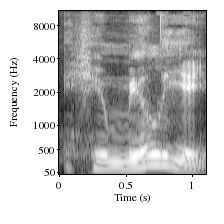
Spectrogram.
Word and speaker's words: humiliate: nói rằng là don't humiliate me, right? Đừng có làm cho mất mặt mẹ, hay là ba don't humiliate me. Các bạn nhớ phát âm chữ này cho gọn nha.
